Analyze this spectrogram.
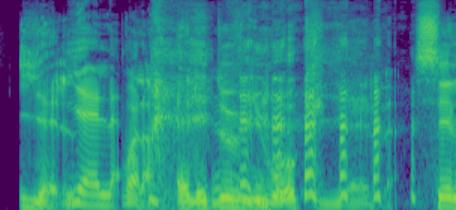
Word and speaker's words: IL: c'est il le parti de Marion maréchal se prononce il voilà elle est devenue c'est le grand remplacement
